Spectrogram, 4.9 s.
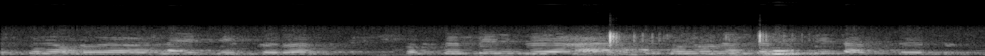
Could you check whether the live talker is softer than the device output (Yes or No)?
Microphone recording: No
